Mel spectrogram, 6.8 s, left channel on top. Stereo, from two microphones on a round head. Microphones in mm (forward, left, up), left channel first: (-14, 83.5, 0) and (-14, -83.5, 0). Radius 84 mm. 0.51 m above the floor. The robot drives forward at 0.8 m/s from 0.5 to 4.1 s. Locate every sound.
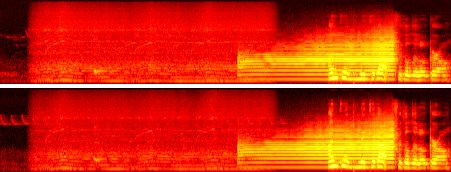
1.4 s a cowbell: 25° left (ahead or behind), 5.5 m
3.6 s a trumpet: 5° right (ahead or behind), 0.7 m
4.9 s a woman speaking: 40° right (ahead or behind), 0.9 m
